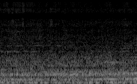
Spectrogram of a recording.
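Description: Honeybees from an agitated hive give off a dense, continuous buzzing drone that is steady and moderately quiet, heard alone without talk.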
